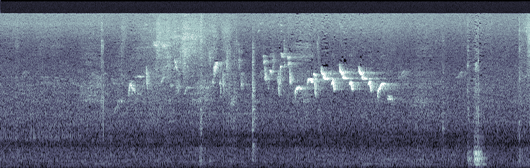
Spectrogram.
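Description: A songbird singing: a few high chirps, then a run of quick short notes stepping down in pitch, over faint background noise. A brief low sound comes near the end.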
